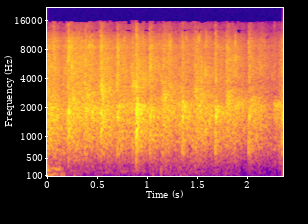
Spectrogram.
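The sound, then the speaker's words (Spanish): Dense, steady applause from an audience, given for the Lord during a sermon, a continuous crackle of many hands clapping at once with scattered sharper claps standing out, sustained at an even level throughout. “Un aplauso al Señor, está tremendo.”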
